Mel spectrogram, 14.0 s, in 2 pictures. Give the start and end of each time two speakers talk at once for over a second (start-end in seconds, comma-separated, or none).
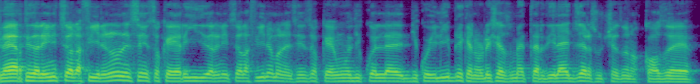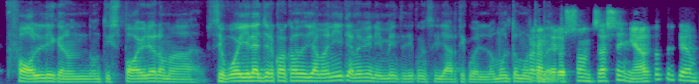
none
